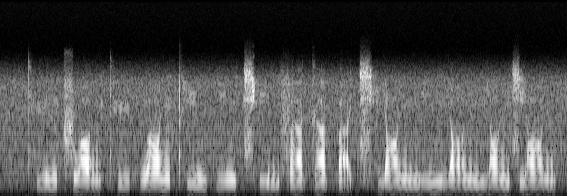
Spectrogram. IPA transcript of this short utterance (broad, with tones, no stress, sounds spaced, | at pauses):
t̪ʰ y˧˥ n ʈ͡ʂ w ɑ̰˨˩ ŋ t̪ʰ y˥˩ p w ɑ˥ ŋ t̪ʰ i˥˩ ŋ p i˧˥ ŋ t͡ɕʰ ḭ˨˩ n f ä˥ k ä˥˩ p ä̰˨˩ t͡ɕʰ j ɑ˥˩ ŋ m i˥ ŋ j ɑ˧˥ ŋ m j ɑ˥˧ ŋ ɕ j ɑ˥˩ ŋ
